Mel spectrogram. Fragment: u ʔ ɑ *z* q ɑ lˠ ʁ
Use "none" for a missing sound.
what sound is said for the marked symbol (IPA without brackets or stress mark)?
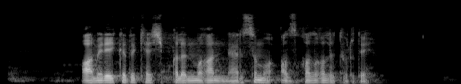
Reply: z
